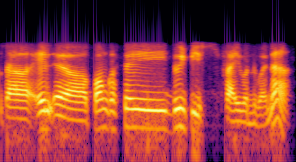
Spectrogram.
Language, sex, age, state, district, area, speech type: Nepali, male, 30-45, West Bengal, Darjeeling, rural, conversation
